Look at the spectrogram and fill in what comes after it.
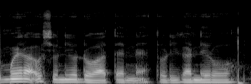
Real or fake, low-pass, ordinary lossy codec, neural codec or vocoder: real; 14.4 kHz; none; none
